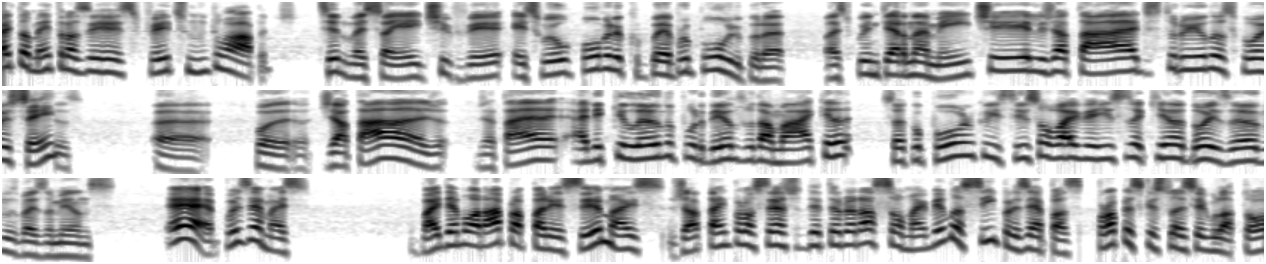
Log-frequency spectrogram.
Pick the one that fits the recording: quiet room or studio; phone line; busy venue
busy venue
